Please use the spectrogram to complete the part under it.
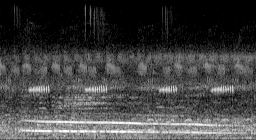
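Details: Golden jackal. A golden jackal howls in one long, drawn-out wail, held on a steady tone and sinking gently in pitch. Short, high piping notes sound faintly behind it at intervals.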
